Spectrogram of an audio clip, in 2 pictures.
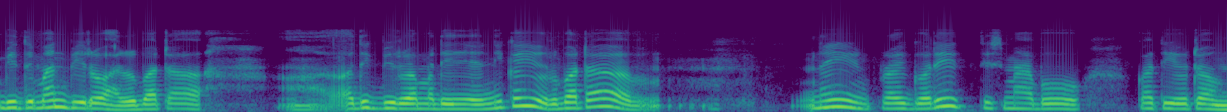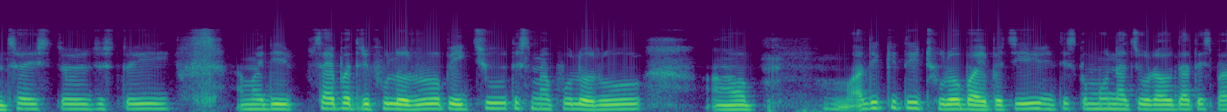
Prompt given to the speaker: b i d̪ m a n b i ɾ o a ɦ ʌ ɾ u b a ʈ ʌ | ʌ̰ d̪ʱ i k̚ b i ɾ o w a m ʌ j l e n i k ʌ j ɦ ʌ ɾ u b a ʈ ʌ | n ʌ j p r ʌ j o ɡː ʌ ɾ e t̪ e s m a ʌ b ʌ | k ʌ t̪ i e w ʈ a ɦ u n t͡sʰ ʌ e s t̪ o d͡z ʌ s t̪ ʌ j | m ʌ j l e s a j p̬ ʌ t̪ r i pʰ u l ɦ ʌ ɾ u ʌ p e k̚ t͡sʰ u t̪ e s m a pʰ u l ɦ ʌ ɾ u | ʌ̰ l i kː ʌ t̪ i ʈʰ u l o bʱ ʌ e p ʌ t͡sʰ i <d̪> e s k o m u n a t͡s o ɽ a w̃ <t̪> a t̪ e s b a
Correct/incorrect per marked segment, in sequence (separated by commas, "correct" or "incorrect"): incorrect, incorrect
